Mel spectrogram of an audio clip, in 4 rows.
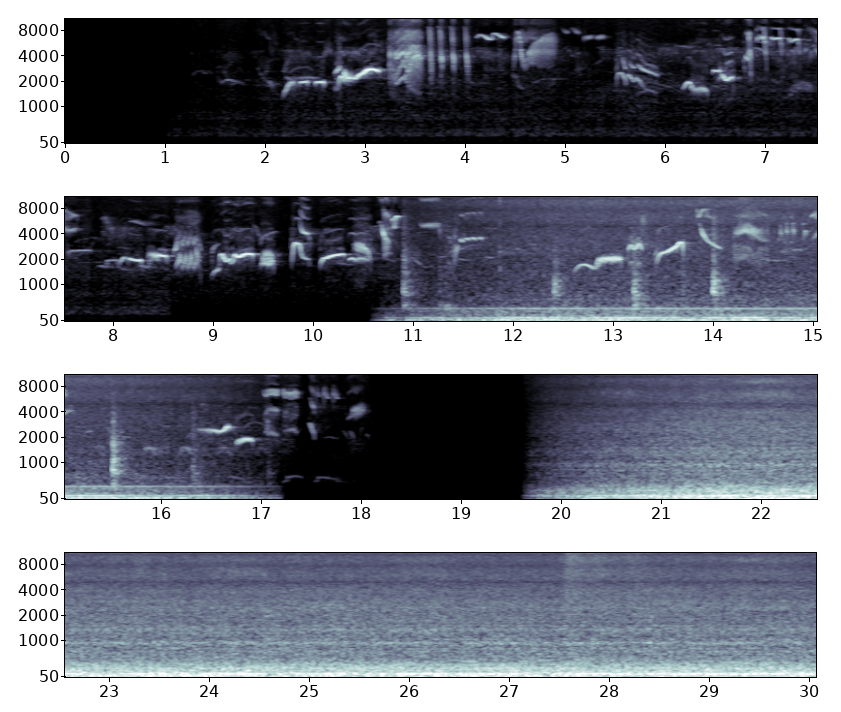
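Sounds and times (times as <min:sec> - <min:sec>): birdsong chirps and whistles: 0:01.6 - 0:18.0, 0:20.3 - 0:30.0
low hum with hiss: 0:11.0 - 0:16.6, 0:19.8 - 0:30.0.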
